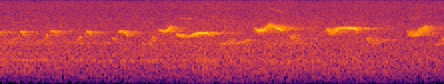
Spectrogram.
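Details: A male blue rock thrush calls for a female on a bamboo hill, giving short, bright whistled phrases with rising and falling twists, separated by brief pauses, over a soft noisy background.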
